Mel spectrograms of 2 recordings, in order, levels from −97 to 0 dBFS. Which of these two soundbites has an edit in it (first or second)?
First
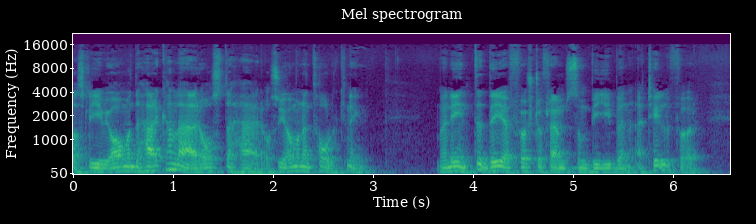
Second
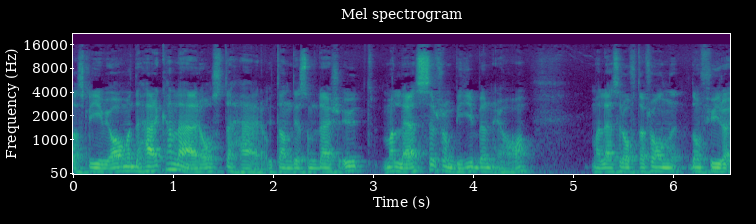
second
